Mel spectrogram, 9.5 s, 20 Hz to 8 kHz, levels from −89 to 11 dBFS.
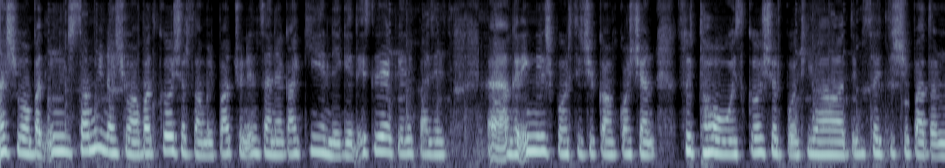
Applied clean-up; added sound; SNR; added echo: neural separator model SepFormer DNS4.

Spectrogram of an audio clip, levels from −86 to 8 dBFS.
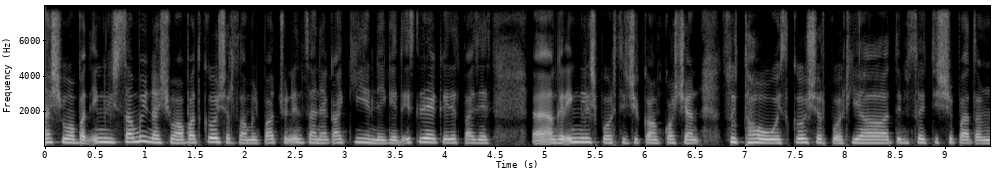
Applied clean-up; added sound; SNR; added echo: none; none; none; none.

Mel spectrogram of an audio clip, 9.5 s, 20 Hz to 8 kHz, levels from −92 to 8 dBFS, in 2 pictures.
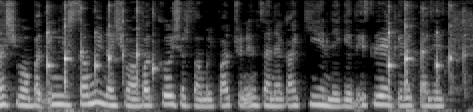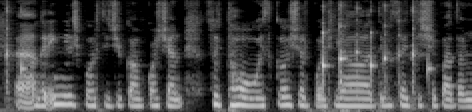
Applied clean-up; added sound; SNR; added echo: classical method WPE with log-MMSE.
